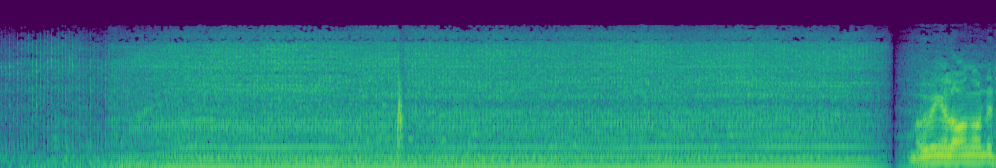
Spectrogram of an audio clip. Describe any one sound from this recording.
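A small engine hums steadily.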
